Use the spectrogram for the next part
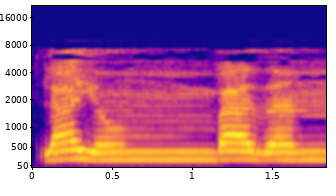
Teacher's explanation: کلا، کاف کو باریک پڑھیں گے، لا الف مدہ ہے، لا ینبذن، یہاں نون ساکن کا اقلاب مع الغنہ ہے، لا ینبذن، نون کو میم سے بدل کر پڑھیں گے۔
